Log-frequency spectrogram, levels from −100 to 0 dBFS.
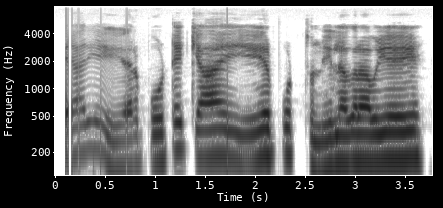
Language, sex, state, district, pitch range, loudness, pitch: Hindi, male, Uttar Pradesh, Jyotiba Phule Nagar, 155-180 Hz, -20 LUFS, 165 Hz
